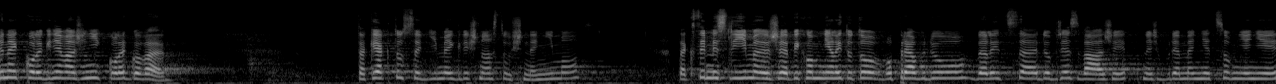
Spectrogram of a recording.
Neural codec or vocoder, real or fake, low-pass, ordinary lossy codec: none; real; 14.4 kHz; AAC, 64 kbps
